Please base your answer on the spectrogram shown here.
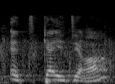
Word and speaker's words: et caetera: Si on prononce À la latine, c'est et caetera.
